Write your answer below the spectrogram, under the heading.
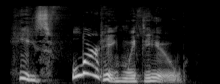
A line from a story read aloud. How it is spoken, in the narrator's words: my grandmother exclaimed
